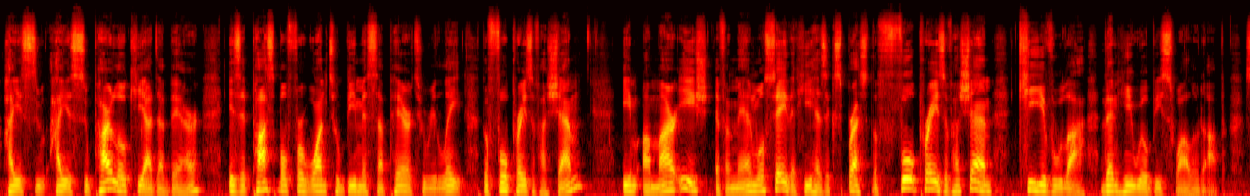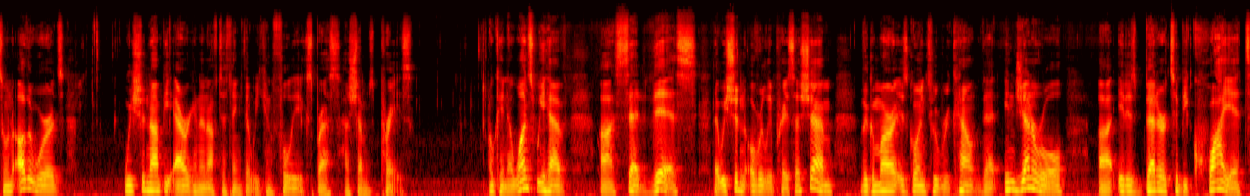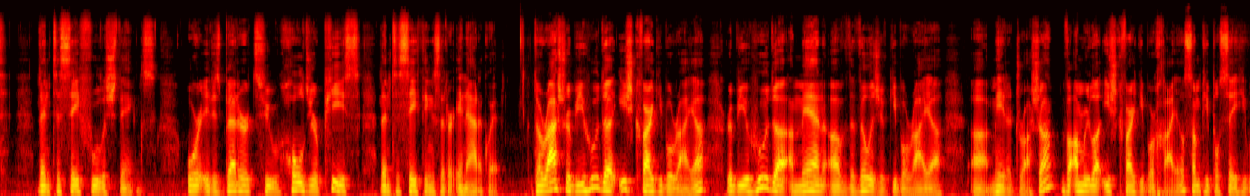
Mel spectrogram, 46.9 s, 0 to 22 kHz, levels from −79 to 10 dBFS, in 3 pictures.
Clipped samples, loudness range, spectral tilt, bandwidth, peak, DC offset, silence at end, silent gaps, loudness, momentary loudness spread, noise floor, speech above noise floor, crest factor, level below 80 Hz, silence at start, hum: under 0.1%; 4 LU; -4.5 dB/octave; 17 kHz; 0 dBFS; under 0.1%; 0 s; none; -21 LUFS; 10 LU; -51 dBFS; 31 dB; 20 dB; -44 dBFS; 0.05 s; none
